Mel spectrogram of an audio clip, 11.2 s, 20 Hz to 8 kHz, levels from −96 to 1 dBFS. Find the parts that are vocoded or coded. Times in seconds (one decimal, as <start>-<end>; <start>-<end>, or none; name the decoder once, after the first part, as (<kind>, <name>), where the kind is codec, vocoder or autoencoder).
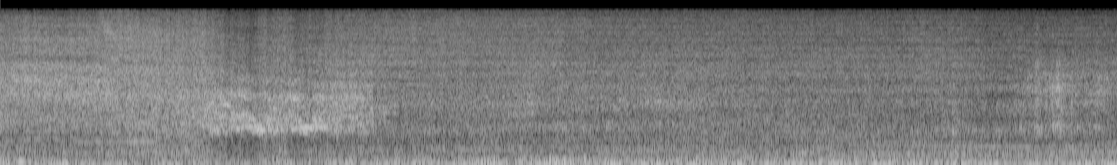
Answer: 0.0-11.2 (vocoder, BigVGAN v2)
